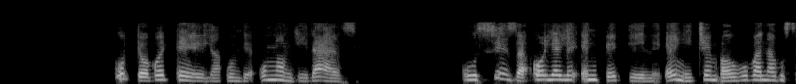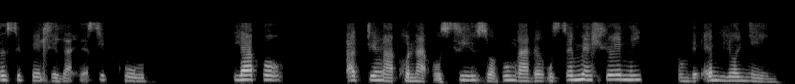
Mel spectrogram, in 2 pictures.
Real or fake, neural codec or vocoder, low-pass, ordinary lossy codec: fake; codec, 16 kHz in and 24 kHz out, 0.6 kbps, FireRedTTS-2 codec; 7.2 kHz; Opus, 16 kbps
